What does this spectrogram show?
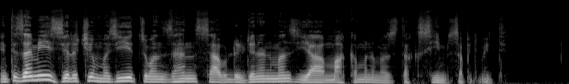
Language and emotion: Kashmiri, neutral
